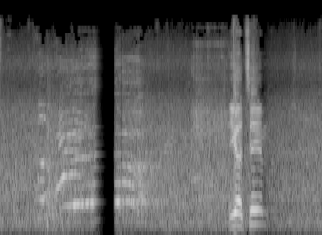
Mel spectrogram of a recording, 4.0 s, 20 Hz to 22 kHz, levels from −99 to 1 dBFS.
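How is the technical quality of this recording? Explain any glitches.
The recording has three network-related glitches, all before the last 0.2 s of the clip.

From 1.19 to 1.46 s there is a call audio freeze. The last sound carries on briefly as a fading tone, then goes silent for about 120 ms before the audio resumes where it stopped. This was likely delayed packets draining the jitter buffer, so about 233 ms of filler was added and nothing was lost.

From 1.51 to 1.55 s the audio makes a skip ahead. Roughly 150 ms of material is dropped, possibly to cut the delay the freeze built up. Playback jumps forward, joining the two sides with only a very short 11 ms fill, so it sounds abrupt.

From 2.97 to 3.75 s there is a jitter buffer slow-down. The receiver repeated pitch periods to rebuild its reserve, adding 50 ms. The audio plays at about 94% speed with unchanged pitch, so sounds are slightly drawn out, with a faint warble possible.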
